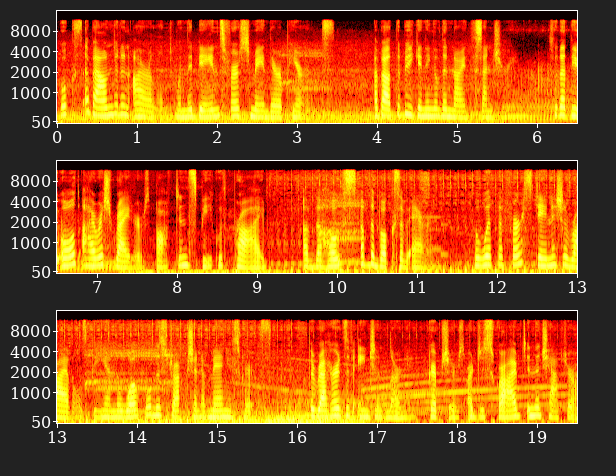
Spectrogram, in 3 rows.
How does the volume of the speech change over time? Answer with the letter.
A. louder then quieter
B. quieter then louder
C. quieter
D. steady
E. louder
D.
